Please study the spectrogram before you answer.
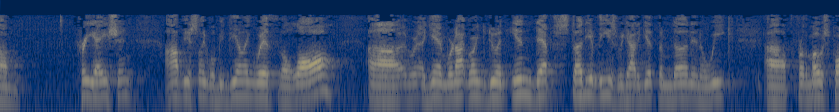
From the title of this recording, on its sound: Ketha Heights Baptist Church ~ Live Broadcast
